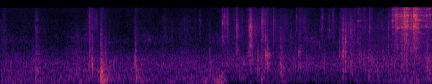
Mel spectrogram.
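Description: Hands knock and rub against a car door.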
